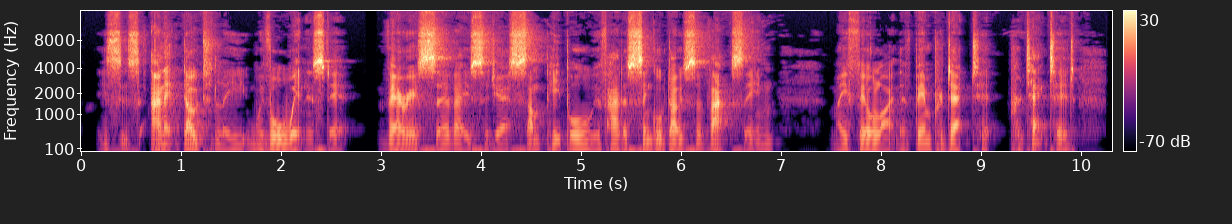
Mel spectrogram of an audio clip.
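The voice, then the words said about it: British accent. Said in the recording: “your accent ... a very British sentence”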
